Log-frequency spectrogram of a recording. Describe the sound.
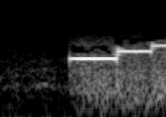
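Telephone keypad dialing tones as a phone call is placed: three steady beeps in quick succession after near silence, each a little higher in pitch than the last.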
